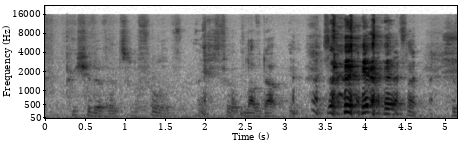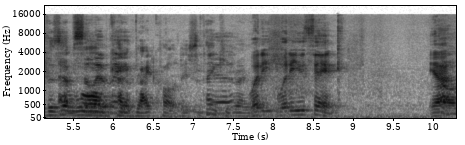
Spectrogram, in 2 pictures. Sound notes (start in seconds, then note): 3.0 laughs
